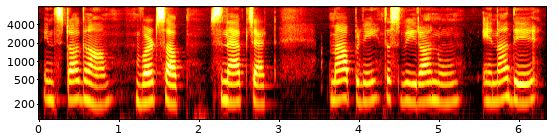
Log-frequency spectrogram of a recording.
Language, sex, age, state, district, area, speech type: Punjabi, female, 18-30, Punjab, Jalandhar, urban, spontaneous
